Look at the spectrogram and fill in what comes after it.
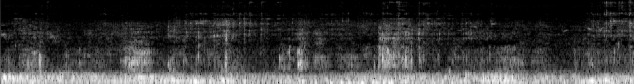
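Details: Kumo the Keeshond and Sully the Boston Terrier tug on a broken rubber toy. Deep, continuous growling rises and falls, broken by brief harsher snarls and some gnawing, scuffling noises.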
